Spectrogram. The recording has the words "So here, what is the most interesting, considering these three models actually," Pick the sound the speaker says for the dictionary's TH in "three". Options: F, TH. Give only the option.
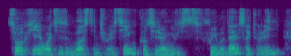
F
